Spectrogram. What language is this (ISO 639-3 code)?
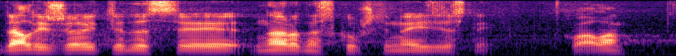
srp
